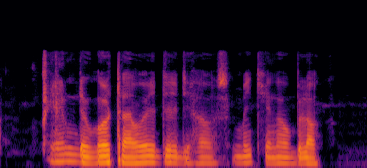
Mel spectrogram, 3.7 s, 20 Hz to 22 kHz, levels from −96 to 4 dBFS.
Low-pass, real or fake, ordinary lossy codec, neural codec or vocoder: 7.2 kHz; fake; none; codec, 16 kHz in and 24 kHz out, 1.1 kbps, FireRedTTS-2 codec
